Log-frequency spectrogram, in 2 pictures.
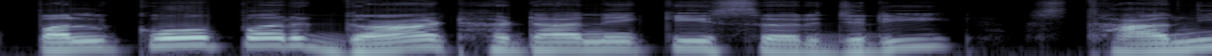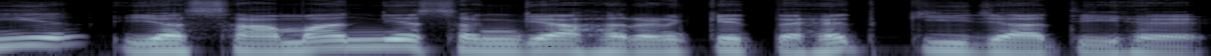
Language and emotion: Hindi, neutral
